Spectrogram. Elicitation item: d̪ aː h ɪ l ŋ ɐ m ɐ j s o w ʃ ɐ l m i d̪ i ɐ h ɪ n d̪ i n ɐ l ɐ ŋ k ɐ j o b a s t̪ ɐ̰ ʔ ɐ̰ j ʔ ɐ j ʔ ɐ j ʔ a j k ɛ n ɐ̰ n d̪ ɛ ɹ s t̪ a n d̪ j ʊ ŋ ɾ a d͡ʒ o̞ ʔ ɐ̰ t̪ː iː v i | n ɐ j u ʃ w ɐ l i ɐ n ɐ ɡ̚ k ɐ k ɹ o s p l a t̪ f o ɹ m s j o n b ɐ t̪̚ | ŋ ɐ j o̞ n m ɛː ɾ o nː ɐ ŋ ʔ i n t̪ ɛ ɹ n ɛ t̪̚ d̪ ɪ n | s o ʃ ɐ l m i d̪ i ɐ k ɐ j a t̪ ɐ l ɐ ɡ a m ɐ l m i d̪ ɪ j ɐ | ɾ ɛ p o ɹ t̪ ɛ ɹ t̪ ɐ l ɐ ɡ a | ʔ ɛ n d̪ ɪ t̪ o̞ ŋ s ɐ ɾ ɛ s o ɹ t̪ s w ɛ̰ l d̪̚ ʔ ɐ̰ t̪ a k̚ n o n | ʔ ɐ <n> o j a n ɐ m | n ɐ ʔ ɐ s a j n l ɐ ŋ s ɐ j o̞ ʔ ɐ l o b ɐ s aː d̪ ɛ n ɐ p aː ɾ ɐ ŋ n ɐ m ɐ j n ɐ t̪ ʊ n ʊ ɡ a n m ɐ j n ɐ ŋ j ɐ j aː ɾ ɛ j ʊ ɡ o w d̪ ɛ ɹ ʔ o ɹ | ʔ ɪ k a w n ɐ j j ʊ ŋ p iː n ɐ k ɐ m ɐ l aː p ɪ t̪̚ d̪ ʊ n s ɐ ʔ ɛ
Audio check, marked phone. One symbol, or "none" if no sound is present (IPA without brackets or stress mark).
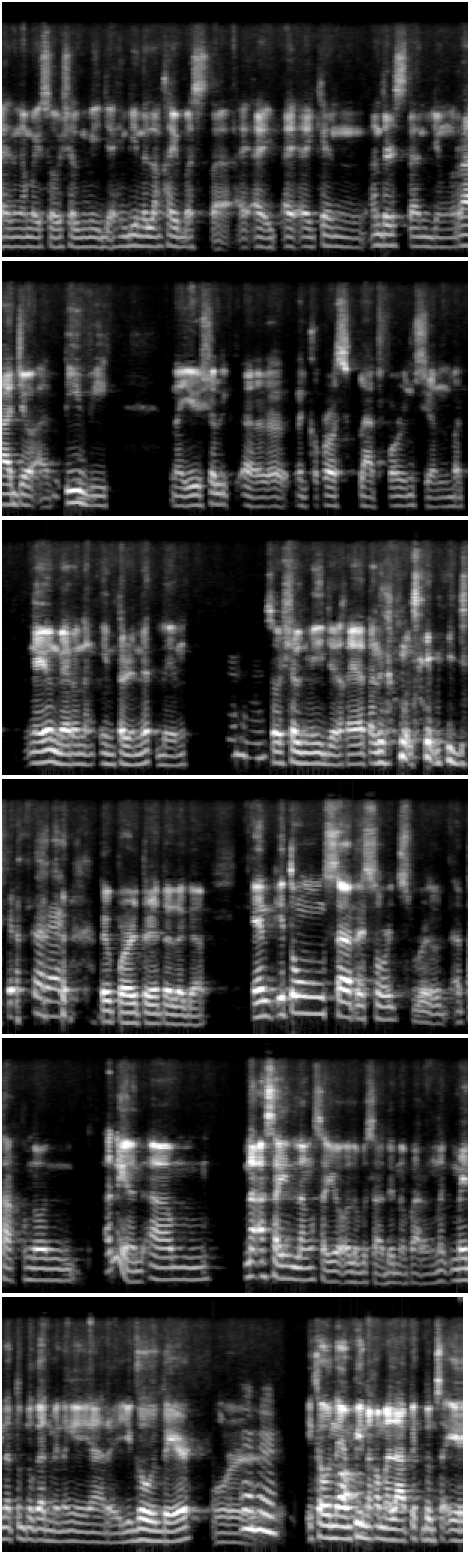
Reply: n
